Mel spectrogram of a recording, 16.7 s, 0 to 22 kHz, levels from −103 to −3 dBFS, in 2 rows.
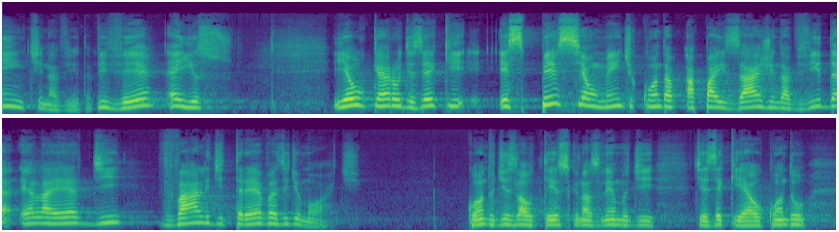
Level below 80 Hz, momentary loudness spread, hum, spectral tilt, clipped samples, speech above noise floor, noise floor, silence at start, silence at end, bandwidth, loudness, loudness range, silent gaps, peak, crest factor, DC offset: -66 dBFS; 17 LU; none; -3.5 dB/octave; under 0.1%; 42 dB; -67 dBFS; 0 s; 0.05 s; 15.5 kHz; -24 LUFS; 6 LU; none; -4 dBFS; 20 dB; under 0.1%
